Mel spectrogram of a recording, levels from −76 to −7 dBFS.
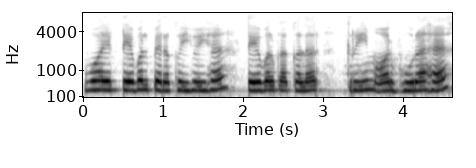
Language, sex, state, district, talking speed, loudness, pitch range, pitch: Hindi, female, Jharkhand, Garhwa, 180 wpm, -14 LUFS, 290-310 Hz, 300 Hz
